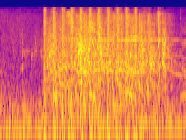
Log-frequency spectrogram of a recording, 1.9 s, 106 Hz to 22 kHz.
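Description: Rapid gunfire bursts from the video game Fallout 4, with a dense fusillade of shots lasting under two seconds and a voice speaking alongside.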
